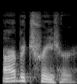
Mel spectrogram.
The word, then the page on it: arbitrator: American English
